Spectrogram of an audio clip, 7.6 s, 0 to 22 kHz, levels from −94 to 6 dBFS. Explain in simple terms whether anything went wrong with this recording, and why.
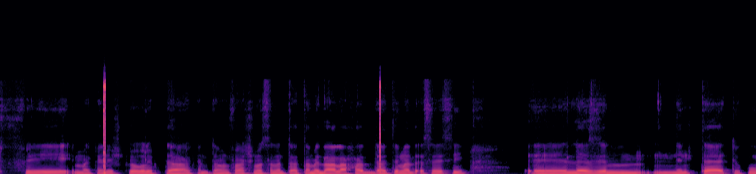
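Two quick bursts of harsh digital noise cut into the speech at 1.04 s and 3.80 s. That's an uninitialised buffer: the player grabbed a chunk of memory before any audio was written into it. The leftover junk played as sound, roughly 12 ms (fits a 512-sample buffer) and 3 ms (fits 128 samples).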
